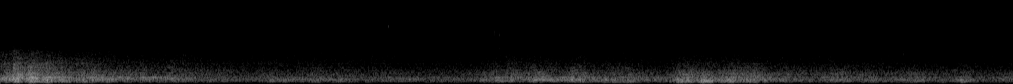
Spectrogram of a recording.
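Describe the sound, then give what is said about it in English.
A deep, rolling thunderclap rumbles for several seconds, swelling again partway through, over a soft steady hiss of rain during a rainstorm in Scotland. Nobody speaks. “thunderclap.”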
